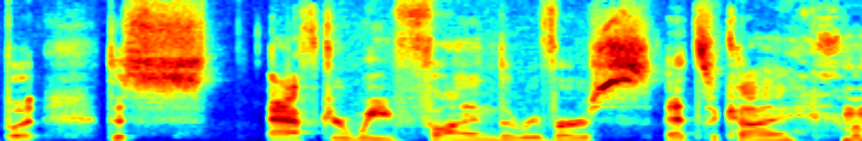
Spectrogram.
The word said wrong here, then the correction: Isekai: am I saying that right? – Isekai.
